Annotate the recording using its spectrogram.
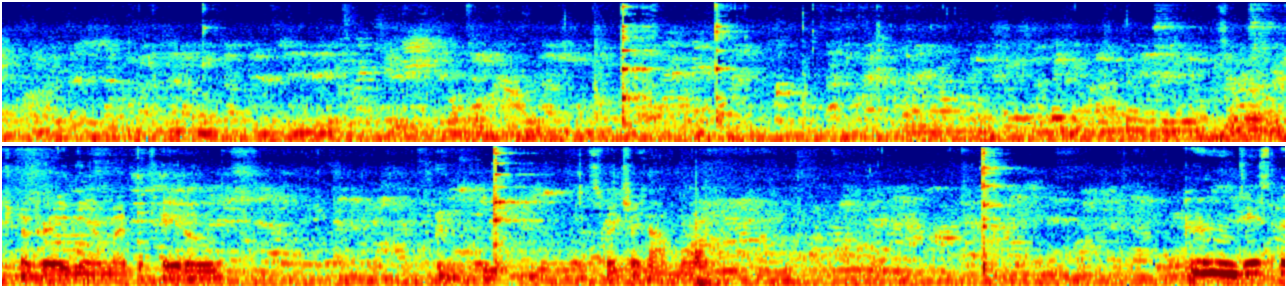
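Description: Forks clink and scrape against plates.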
